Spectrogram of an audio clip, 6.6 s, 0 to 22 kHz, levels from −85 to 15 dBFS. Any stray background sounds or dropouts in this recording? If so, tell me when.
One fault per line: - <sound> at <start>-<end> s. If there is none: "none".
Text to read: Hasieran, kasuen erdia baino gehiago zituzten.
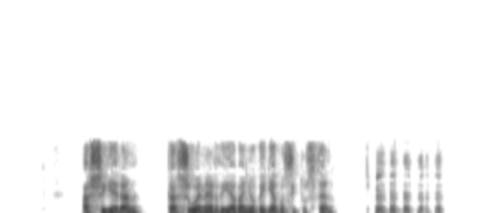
- laugh at 4.9-5.9 s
